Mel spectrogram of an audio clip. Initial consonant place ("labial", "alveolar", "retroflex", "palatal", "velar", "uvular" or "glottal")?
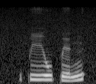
labial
